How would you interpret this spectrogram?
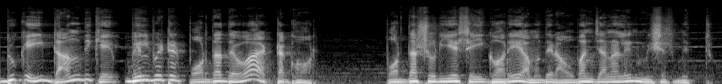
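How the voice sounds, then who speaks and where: A man narrating a suspense audio story as its protagonist, in a measured, dramatic storytelling style. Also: medium pitch, lively intonation. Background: background music.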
